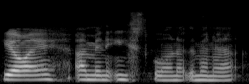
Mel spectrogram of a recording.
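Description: A woman's voice: medium pitch, level tone, moderate pace, lo-fi sound. A young woman with a nervous, whispery manner, chatting casually while exploring an empty house on a phone live stream. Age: young adult. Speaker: urban explorer vlogger. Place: abandoned house indoors. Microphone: phone held at arm's length.

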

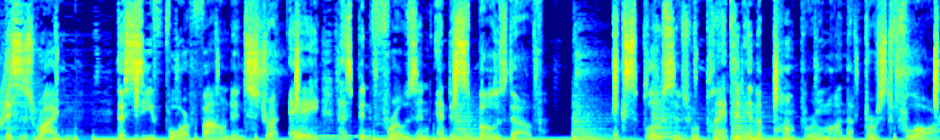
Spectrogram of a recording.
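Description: A man's voice: on the high side, expressive, a little slow, gravelly, over loud music. A man voicing an earnest, questioning young special forces agent in a video game. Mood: urgent. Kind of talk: video game voice acting over radio call.

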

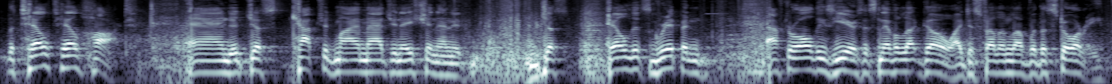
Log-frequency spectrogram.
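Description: A man, giving a halting, reflective spoken introduction to a live reading. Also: medium pitch, darkish tone. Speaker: dramatic reader. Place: small dim room in a historic house with seated audience. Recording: noisy live room recording.

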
